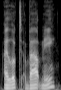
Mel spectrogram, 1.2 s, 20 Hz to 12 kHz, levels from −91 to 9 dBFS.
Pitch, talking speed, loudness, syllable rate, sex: 120 Hz, 195 wpm, -16 LUFS, 6.2 syllables/s, male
